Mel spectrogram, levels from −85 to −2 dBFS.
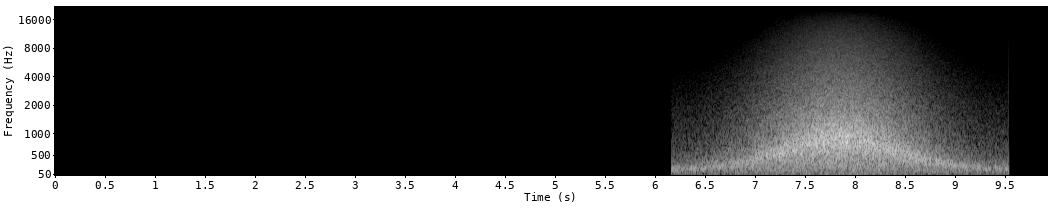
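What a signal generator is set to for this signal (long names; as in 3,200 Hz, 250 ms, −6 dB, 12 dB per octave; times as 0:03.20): wind from filtered noise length 3.37 s, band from 180 Hz, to 890 Hz, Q 2.7, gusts 1, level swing 20 dB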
